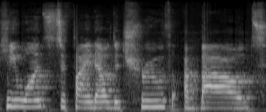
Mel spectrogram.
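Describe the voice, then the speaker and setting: With a non-native accent, the speaker talks at a very slow pace and shows ordinary pitch variation. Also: woman. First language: not English. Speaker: YouTube reaction creator ranking shows. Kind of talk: casual chat reviewing TV shows. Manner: animated.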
